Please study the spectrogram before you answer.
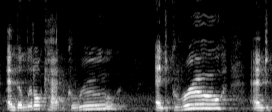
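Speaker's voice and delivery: slow, gentle storybook reading with long pauses; reading to children. Acted. Teacher reading a picture book aloud to grieving children, slow and gentle. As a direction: let each page breathe for the little ones.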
